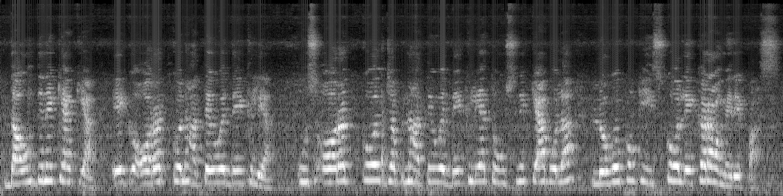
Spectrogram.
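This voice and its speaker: A woman teaching a Bible lesson. She keeps asking her listeners whether they understand and reads verses slowly and with emphasis. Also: sits high, steady tone, lo-fi sound. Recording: distant mic with faint background noise.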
